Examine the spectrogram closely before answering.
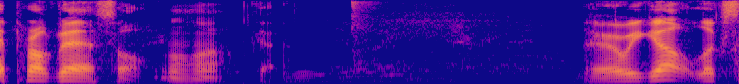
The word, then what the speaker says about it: progresso: E progresso. E progresso.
